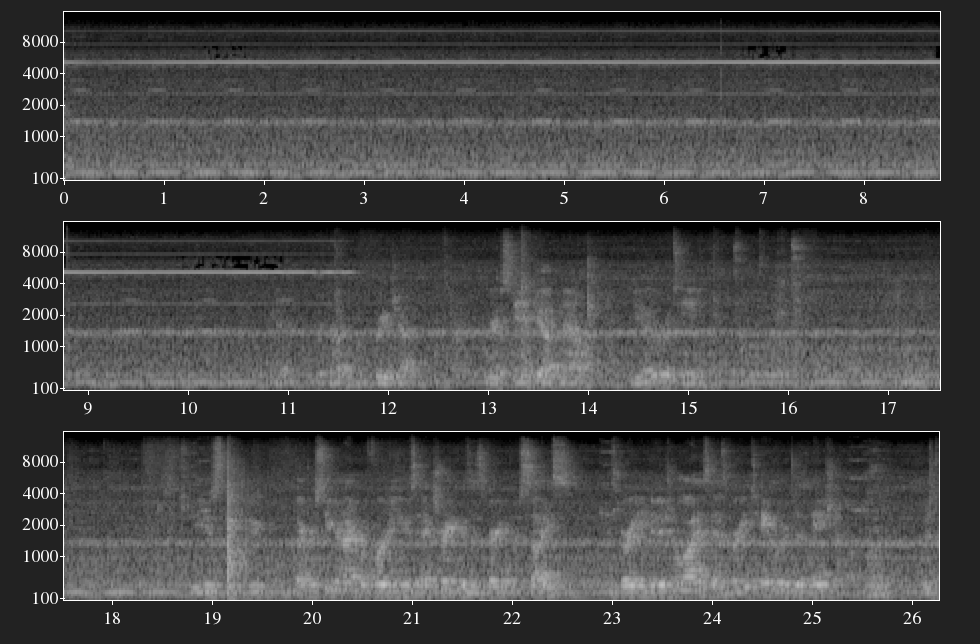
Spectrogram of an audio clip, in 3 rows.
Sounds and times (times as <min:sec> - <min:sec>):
Speech: 0:10.9 - 0:12.4, 0:13.0 - 0:15.2, 0:18.7 - 0:25.4.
